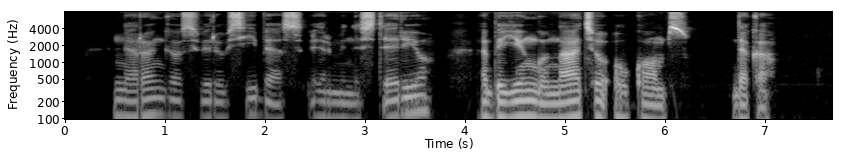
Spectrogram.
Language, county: Lithuanian, Klaipėda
